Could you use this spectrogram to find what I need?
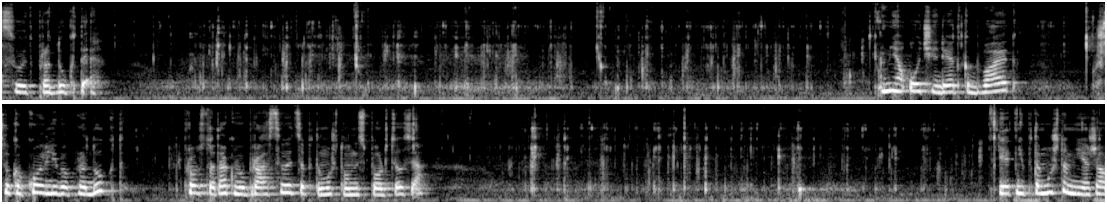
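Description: A young woman chews food with soft, wet smacking sounds.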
